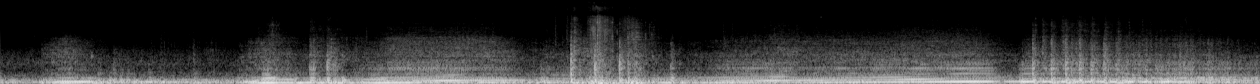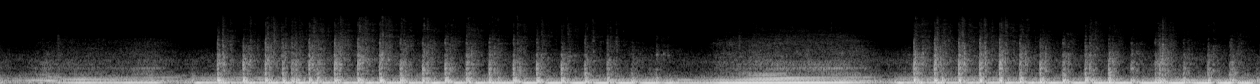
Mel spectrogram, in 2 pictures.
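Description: A Mercedes-Benz A250 with a Stage 1 tune revs hard while driving, its engine note rising and falling in repeated loud surges with a steady close rumble throughout.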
